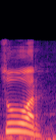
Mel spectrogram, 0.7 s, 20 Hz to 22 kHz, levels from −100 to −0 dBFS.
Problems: constant background noise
